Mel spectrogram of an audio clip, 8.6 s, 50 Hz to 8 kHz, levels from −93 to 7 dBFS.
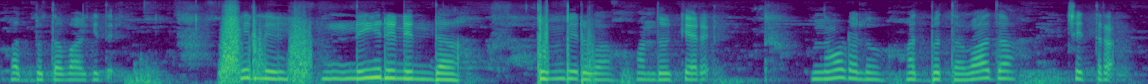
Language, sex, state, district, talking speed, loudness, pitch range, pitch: Kannada, female, Karnataka, Gulbarga, 65 wpm, -22 LUFS, 220-255 Hz, 235 Hz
